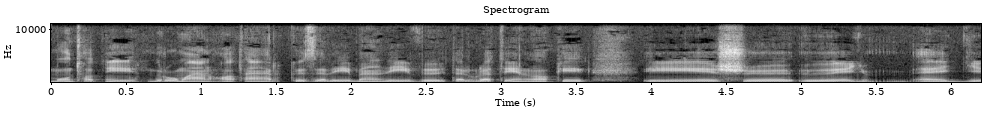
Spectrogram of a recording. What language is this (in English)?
Hungarian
